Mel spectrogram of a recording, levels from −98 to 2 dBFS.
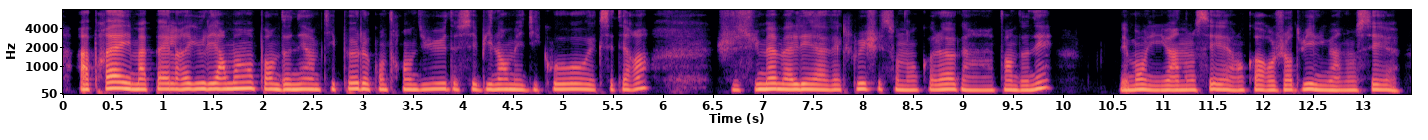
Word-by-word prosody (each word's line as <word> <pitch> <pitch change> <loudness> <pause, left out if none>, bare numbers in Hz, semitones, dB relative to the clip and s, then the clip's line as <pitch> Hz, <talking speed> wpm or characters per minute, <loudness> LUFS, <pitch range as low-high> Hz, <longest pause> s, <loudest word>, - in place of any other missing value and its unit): Après 210 +4 +4
il 195 - +4
m'appelle 190 +1 +1
régulièrement 195 +2 +3
pour 190 -3 -2
me 180 - +3
donner 180 +1 +3
un 185 -1 +2
petit 180 +2 -7
peu 200 +3 0
le 195 -1 +1
compte 180 -2 -4
rendu 180 +2 -1
de 185 - -5
ses 180 +2 -5
bilans 180 +2 0
médicaux 180 +2 -1
et 175 - -2
cetera. 180 +6 -4 0.7
Je 170 - -11
suis 160 +4 -3
même 190 0 +5
allée 180 0 +3
avec 175 0 -2
lui 195 0 +1
chez 195 +1 -8
son 170 -2 -3
oncologue 175 +3 -1
à 165 - -1
un 155 0 -3
temps 165 +2 -3
donné 180 +10 0 0.7
mais 160 - 0
bon, 175 +3 +2
il 160 -2 -1
lui 165 - 0
a 160 - +1
annoncé 165 +2 -1
encore 160 +2 -3
aujourd'hui, 170 +3 -2
il 170 -3 +2
lui 160 - +1
a 155 - +1
annoncé, 155 +3 -2
heu, 140 - -4
180 Hz, 200 wpm, -21 LUFS, 165-190 Hz, 0.7 s, même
